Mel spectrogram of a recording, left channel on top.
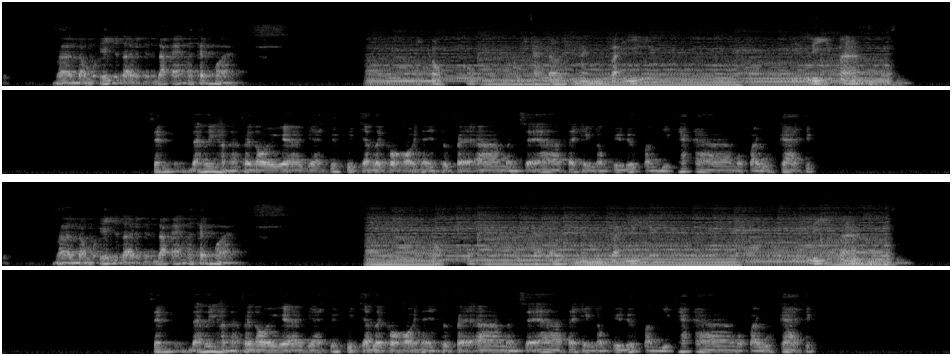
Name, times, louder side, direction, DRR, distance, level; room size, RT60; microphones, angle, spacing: voice 1, 0.5-2.8 8.4-9.1 11.0-17.6, right 1 dB, ahead, 1.2 m, -30 dB
sound 1, 3.6-8.9, right 1 dB, 65° right, 1.1 m, -29 dB
voice 2, 4.3-6.7 7.8-8.8, left 1 dB, 35° left, 0.8 m, -30 dB
6.0 x 2.8 x 3.0 m
head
